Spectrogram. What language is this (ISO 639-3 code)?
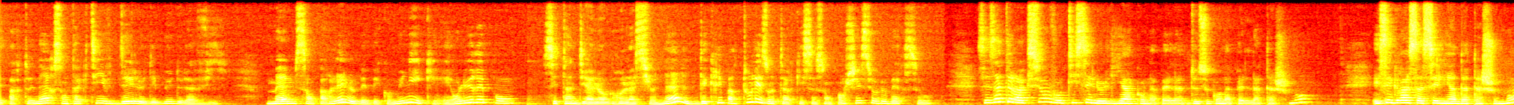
fra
